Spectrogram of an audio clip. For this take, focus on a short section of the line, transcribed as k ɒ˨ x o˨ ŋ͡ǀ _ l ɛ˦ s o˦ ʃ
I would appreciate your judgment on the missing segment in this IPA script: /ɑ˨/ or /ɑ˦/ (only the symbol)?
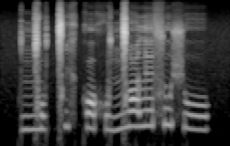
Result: ɑ˦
